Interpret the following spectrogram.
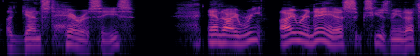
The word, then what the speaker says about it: Irenaeus: a great book called against heresies and ire irenaeus excuse me that's how you should pronounce it irenaeus would go on to disciple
